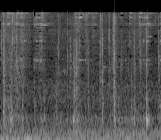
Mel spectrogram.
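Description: Keys jingle and turn in a door lock.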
